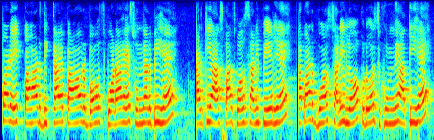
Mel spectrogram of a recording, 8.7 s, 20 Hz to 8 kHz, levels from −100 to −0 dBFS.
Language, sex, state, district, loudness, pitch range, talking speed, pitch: Hindi, female, Uttar Pradesh, Gorakhpur, -16 LUFS, 275-295 Hz, 195 wpm, 285 Hz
